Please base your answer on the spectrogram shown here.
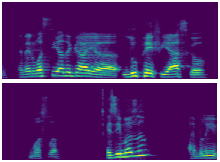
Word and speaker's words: Muslim: jihad yeah so it's just the way Americans pronounce things so when they say they're supposed to be saying Muslim yeah and so like here's them sometimes they'll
